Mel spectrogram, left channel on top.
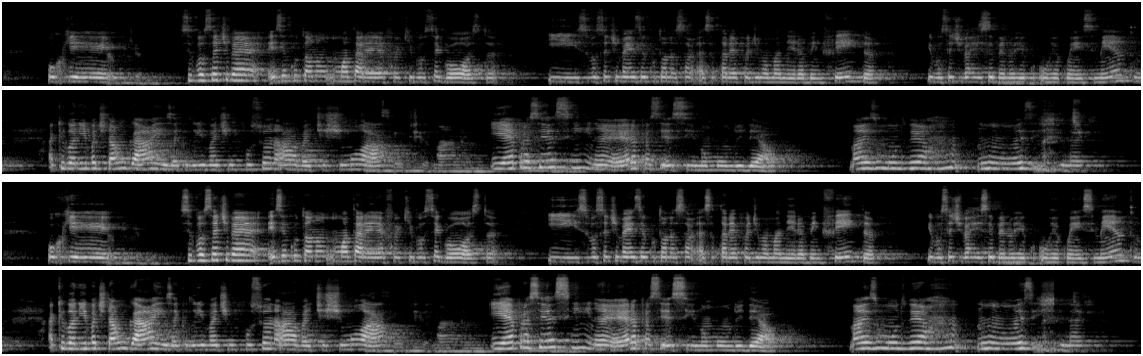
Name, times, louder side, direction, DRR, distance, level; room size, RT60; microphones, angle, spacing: voice 1, 0.5-1.1 1.8-5.0 5.5-8.8 9.3-11.4 11.9-15.2 16.3-19.2 19.9-22.2, right 2 dB, 40° right, 10 dB, 1.6 m, -23 dB
voice 2, 1.0-1.4 9.9-10.2 15.0-16.2 16.6-17.0 21.7-22.2, equal, 65° left, 3 dB, 4.8 m, -37 dB
27.0 x 18.0 x 9.7 m, 1.1 s
head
